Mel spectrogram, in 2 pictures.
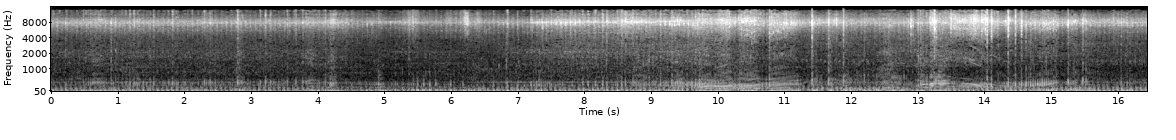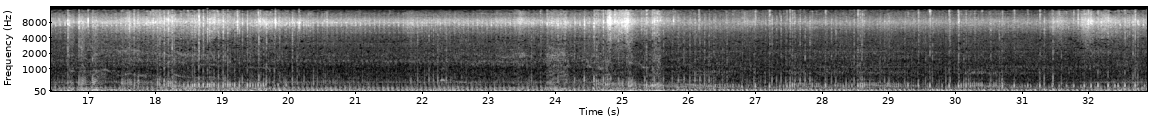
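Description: Trials motorcycle engines: a steady nearby engine throb, with bikes climbing a rocky trail whose revs rise and fall several times as the riders work the throttle over rocks and logs.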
